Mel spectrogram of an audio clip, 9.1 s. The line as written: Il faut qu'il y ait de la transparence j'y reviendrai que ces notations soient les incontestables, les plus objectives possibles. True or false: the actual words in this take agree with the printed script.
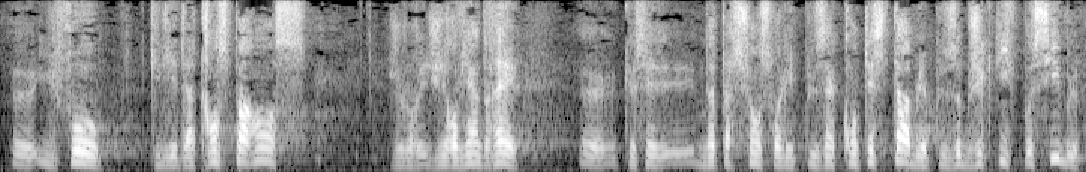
false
